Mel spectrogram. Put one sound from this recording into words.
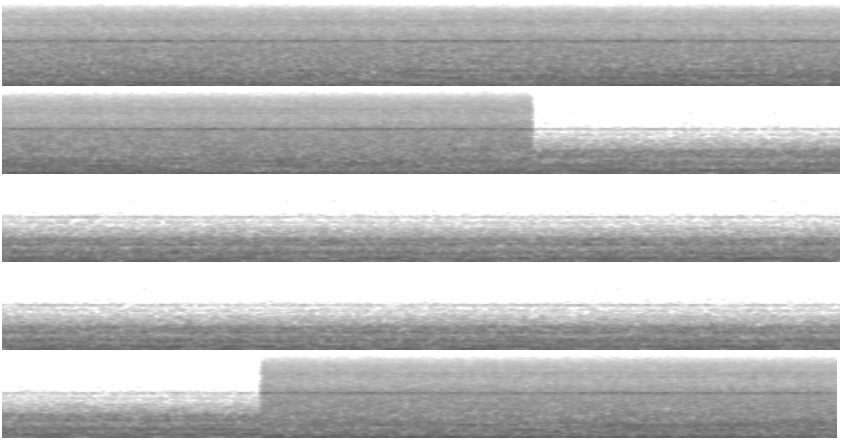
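Twin turboprop engines drone with a high whine while cruising.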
